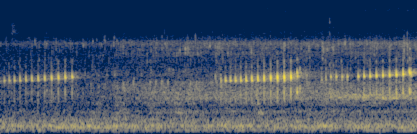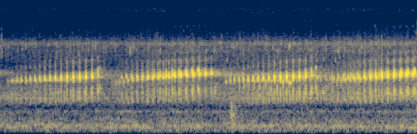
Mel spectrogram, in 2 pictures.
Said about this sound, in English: So this is, I think, turning into my favorite frog sound. It is the upland coarse frog.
